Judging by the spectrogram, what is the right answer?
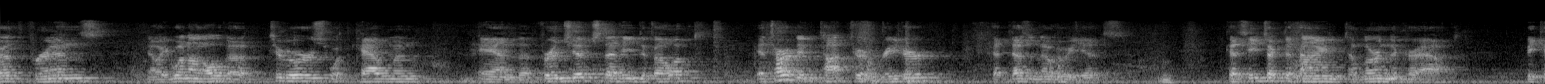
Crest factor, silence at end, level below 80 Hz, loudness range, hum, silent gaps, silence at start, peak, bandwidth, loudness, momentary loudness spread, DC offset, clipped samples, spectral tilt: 20 dB; 0 s; -46 dBFS; 3 LU; none; none; 0 s; -4 dBFS; 8.4 kHz; -23 LUFS; 17 LU; under 0.1%; under 0.1%; -5.5 dB/octave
